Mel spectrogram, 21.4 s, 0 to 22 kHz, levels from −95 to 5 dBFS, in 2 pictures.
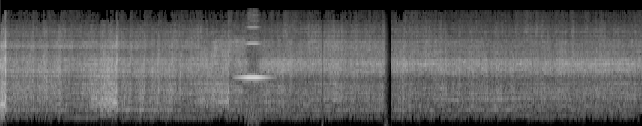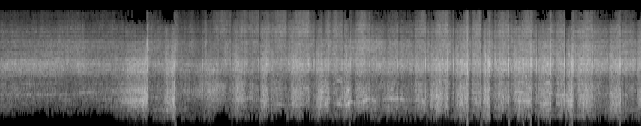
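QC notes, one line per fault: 3.87 to 4.65 s, loudspeaker feedback squeal: a single 2 kHz tone swells over about a third of a second to about 10 dB above the programme, because the microphone is hearing its own loudspeaker. Unlike a steady interference whine, it grows by itself and then stops.
5.35 to 5.41 s, short stall from a late packet: the sound is held about 28 ms too long while the receiver waits for a tardy packet, then resumes at the same point. Nothing is lost.
6.40 to 6.55 s, call audio freeze: the sound hangs for 116 ms as it fades, ending in roughly 20 ms of silence, then resumes without skipping anything. This was likely held-up packets draining the jitter buffer. It is longer than the stall and has a true silent tail.
11.70 to 12.58 s, jitter buffer speed-up: the audio runs 9% fast at unchanged pitch as the receiver trims short pitch-period slices, about a tenth of a second in total, to shed built-up delay. 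The result sounds hurried rather than higher, which separates it from a resampling error.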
